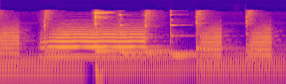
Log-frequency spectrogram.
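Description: Background music: a light instrumental tune whose melody notes change a few times a second over held bass notes.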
